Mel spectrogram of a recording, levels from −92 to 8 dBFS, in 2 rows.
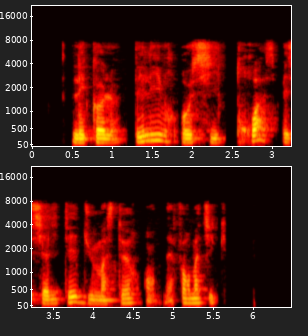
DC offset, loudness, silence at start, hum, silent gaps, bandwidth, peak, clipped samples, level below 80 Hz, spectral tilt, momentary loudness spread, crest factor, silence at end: under 0.1%; -27 LUFS; 0.5 s; none; 1.20-1.28 s, 2.42-2.55 s, 3.09-3.13 s; 8.2 kHz; -4 dBFS; under 0.1%; -68 dBFS; -5 dB/octave; 12 LU; 22 dB; 0.85 s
